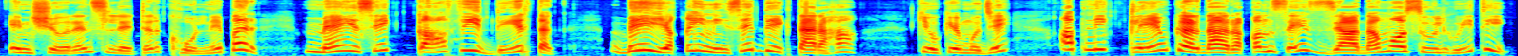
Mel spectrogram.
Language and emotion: Urdu, surprised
